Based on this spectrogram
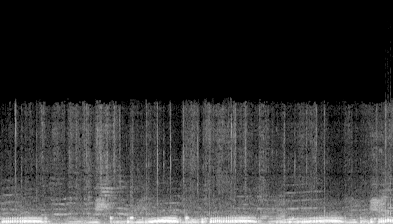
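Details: Male and female pigeons cooing in long, low, swelling phrases that rise and fall, several in a row with brief gaps, over a low background hum.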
